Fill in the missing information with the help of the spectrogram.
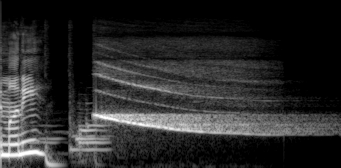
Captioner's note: whistling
